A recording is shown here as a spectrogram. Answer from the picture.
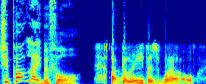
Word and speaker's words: chipotle: How would you pronounce that? I say chipotle. Right, I would say chipotle.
